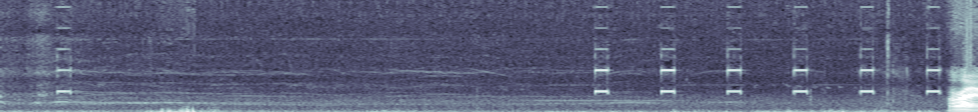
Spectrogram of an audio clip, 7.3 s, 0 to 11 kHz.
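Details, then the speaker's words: Hubsan H122D Storm FPV racing drone on a 7.6 V LiPo at the end of a flight: light motor hum, then short sharp beeps about twice a second from the low battery voltage alarm. "you can hear the quiet stuff also beeps on low battery"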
